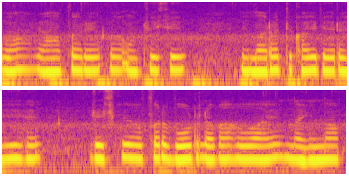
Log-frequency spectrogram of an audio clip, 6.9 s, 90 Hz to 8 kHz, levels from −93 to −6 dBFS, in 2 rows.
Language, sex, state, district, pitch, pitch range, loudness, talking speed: Hindi, female, Rajasthan, Jaipur, 205 Hz, 195-210 Hz, -13 LUFS, 165 wpm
